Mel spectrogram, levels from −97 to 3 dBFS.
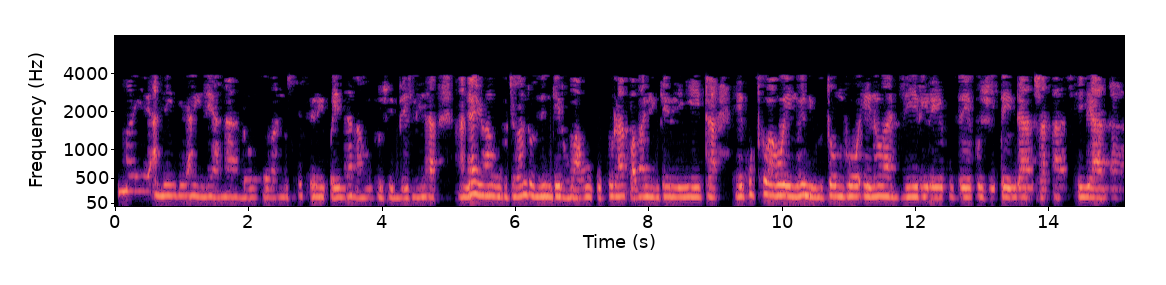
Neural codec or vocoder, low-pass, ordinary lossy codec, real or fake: codec, 16 kHz, 8 kbps, FreqCodec, larger model; 7.2 kHz; AAC, 16 kbps; fake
